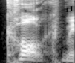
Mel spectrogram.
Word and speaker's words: Koch: were, Saber Interactive, Koch Media, I insist on pronouncing it like that, okay.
